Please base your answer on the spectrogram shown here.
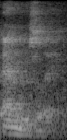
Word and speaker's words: Helmsley: The same happens in Helmsley, the locals call it Emsley. And the old, I think in the Domesday Book, Helmsley is given as Elmslac, E-L-M-S-L-A-C.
